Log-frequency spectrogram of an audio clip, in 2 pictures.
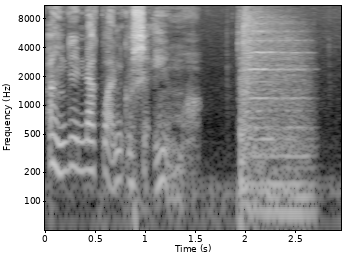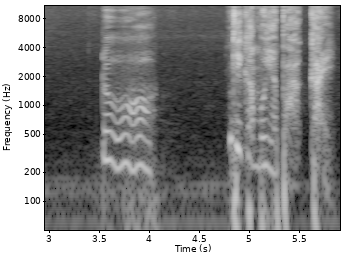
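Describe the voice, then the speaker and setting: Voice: mid-range voice, very animated, slow. An actor playing a disapproving middle-aged mother who nags and teases a son in an improvised live drama. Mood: reluctant. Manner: nagging, plain-spoken, repeatedly addressing her child. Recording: loud music bed. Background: loud music.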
